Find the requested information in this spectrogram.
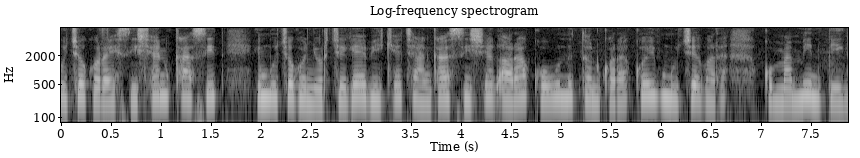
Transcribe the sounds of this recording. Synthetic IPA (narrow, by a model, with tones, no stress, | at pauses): u˨t͡ʃe˦ko˨ɾa˨i˨si˨ʃa˦nka˦si˦ti˦mu˨t͡ʃe˦ko˨ɲo˨ɾt͡ʃe˨kɛ˦bi˦˨ke˦t͡ʃa˨ŋka˦si˦ʃe˦ka˨ɾa˦kʰo˨u˦ni˦to˨nko˨ɾa˦ko˦i˦mu˨t͡ʃe˦kɔ˨ɾa˦ko˨ma˨mi˦npe˨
